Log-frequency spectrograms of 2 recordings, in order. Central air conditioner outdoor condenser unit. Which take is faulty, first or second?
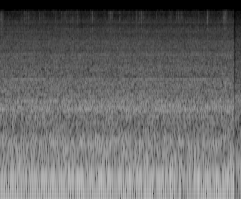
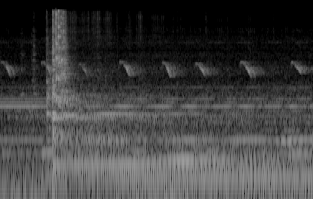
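second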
